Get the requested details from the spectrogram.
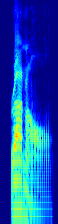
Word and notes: runnel: American English

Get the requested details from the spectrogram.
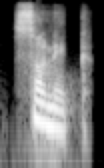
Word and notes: sonic: Indian

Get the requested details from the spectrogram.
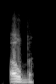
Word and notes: OBE: American English

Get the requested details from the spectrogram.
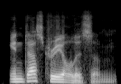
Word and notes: industrialism: American English

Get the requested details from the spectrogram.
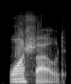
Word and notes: washout: American English

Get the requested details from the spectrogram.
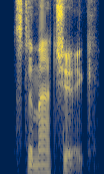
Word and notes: stomachic: British English

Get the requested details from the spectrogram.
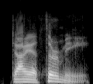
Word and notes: diathermy: American English

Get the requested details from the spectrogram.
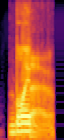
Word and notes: boyo: British English

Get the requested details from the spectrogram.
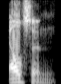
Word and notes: Elsan: American English

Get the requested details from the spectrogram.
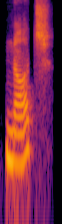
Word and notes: notch: Indian

